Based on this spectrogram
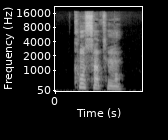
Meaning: plural of consentement
- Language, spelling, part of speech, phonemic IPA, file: French, consentements, noun, /kɔ̃.sɑ̃t.mɑ̃/, LL-Q150 (fra)-consentements.wav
